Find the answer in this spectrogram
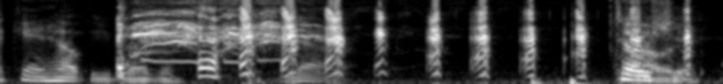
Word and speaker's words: Ptosha: Oh, Lord, he called me Ptosha. Did I say it wrong? I always say it wrong. Help him out, Rahim. Help him out. I can't help you, brother. No. Ptosha. Ptosha. The P is silent.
